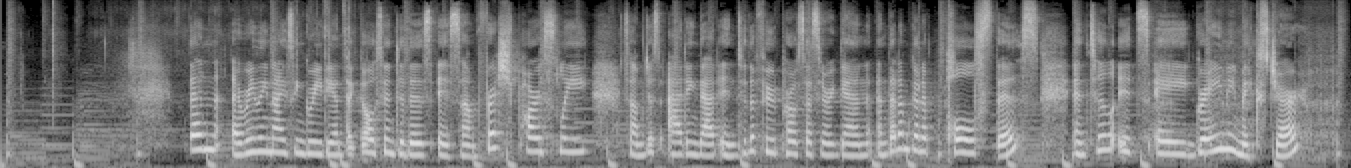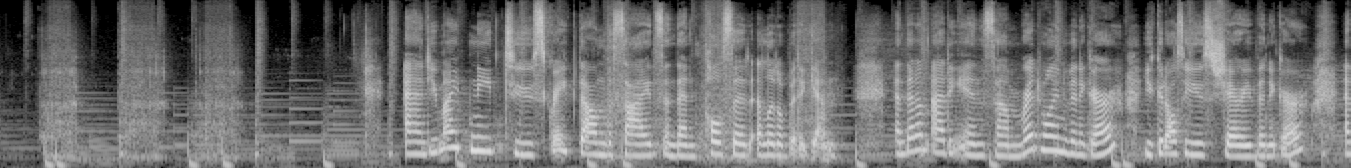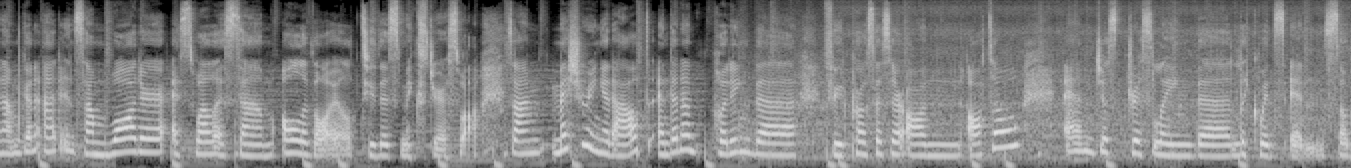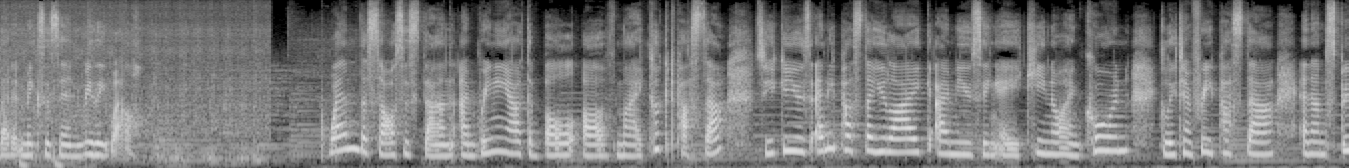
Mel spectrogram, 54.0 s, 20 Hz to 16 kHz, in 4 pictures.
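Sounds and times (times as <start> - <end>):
background music: 0.0 - 54.0
food processor whirring: 12.1 - 16.0, 19.5 - 21.9, 34.4 - 43.2.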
